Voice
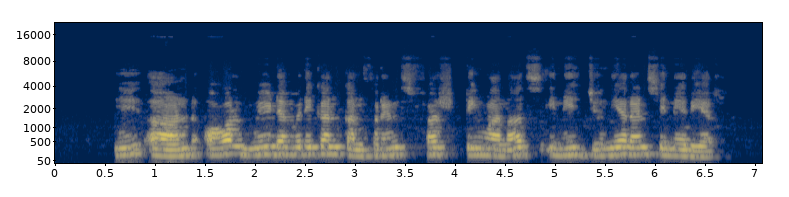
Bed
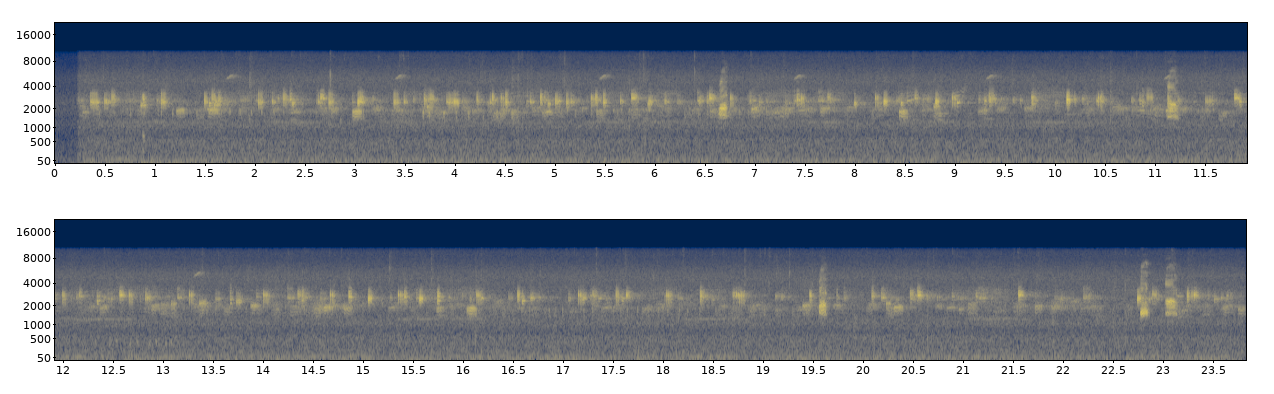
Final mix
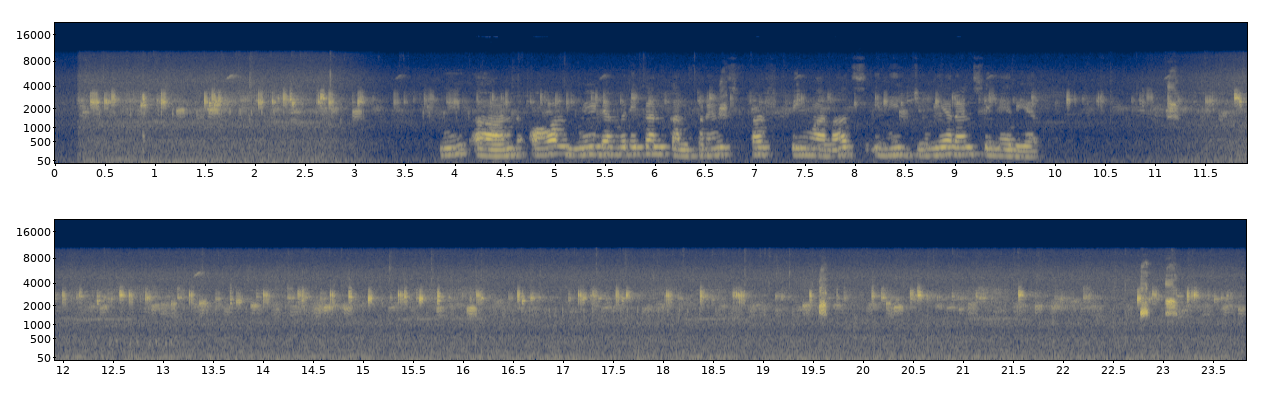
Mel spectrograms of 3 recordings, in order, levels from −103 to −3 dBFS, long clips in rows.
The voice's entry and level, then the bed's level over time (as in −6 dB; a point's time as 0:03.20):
3.25 s, −4.5 dB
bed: 0:02.69 −4.5 dB
0:03.34 −19.5 dB
0:10.66 −19.5 dB
0:12.03 −2.5 dB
